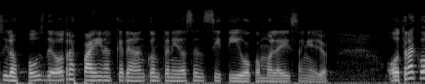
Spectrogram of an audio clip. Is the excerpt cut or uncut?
uncut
